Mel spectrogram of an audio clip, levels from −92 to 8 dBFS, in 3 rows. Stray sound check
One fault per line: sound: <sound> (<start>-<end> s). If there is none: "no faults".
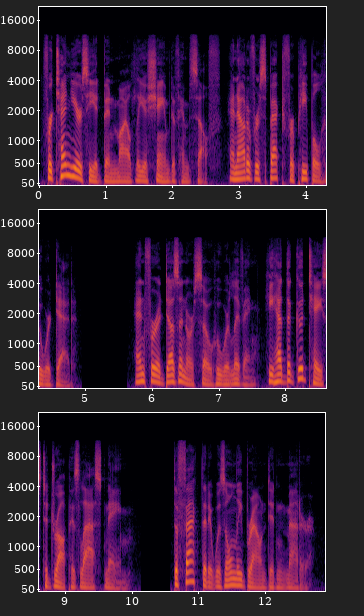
no faults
